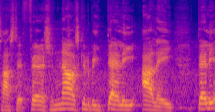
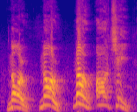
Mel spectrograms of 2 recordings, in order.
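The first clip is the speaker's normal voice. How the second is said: loud, higher cries of alarm at the keeper; panicked shout; 7 semitones higher, 6 dB louder, slower than usual. Real, not acted. Gamer yelling at his goalkeeper Archie in real panic. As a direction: yell no at him as he nearly blunders. Goalkeeper makes a risky play.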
